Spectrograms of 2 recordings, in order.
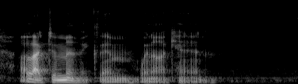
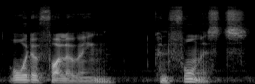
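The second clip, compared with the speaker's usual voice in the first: normal talking voice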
